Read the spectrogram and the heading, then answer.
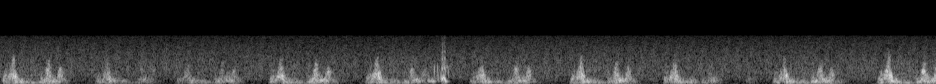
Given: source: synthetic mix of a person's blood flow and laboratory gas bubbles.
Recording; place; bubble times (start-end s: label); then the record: Doppler ultrasound of blood flow; precordium
4.26-4.52 s: bubbles
From the record:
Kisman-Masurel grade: 112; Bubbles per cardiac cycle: 1 to 2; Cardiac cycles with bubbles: 1 to 10%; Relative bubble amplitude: moderate (0.250 to 0.450); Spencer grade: 1 (occasional bubble signal discernible with the cardiac motion signal, with majority of cardiac periods free of bubbles); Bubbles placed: only in the low amplitude regions of the cardiac cycle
